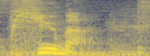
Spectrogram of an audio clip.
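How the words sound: It is said with a British pronunciation.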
